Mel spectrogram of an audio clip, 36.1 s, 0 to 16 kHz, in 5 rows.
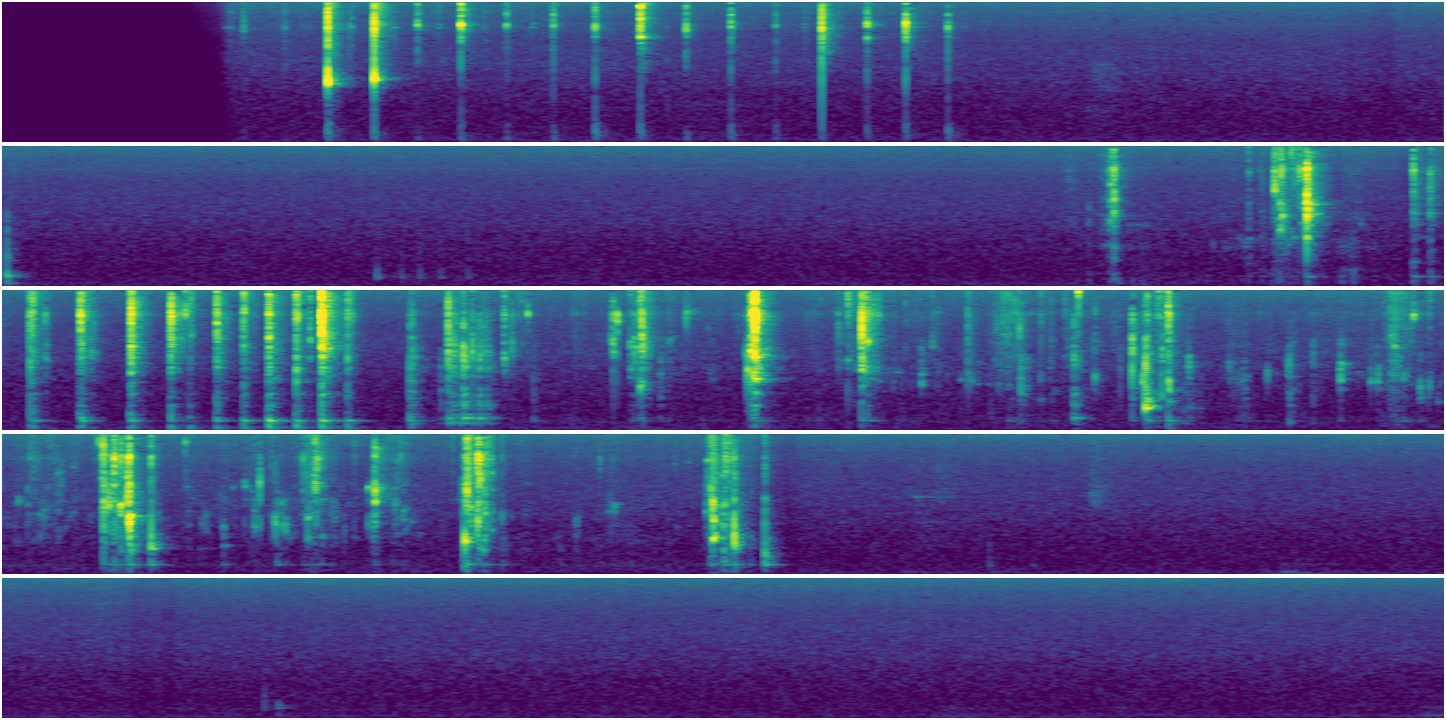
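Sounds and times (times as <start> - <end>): slime squished by hand: 16.9 - 24.2.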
